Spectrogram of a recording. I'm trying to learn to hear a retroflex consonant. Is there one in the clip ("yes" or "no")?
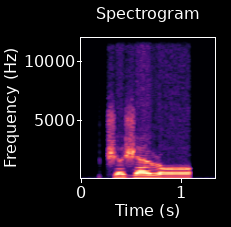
yes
